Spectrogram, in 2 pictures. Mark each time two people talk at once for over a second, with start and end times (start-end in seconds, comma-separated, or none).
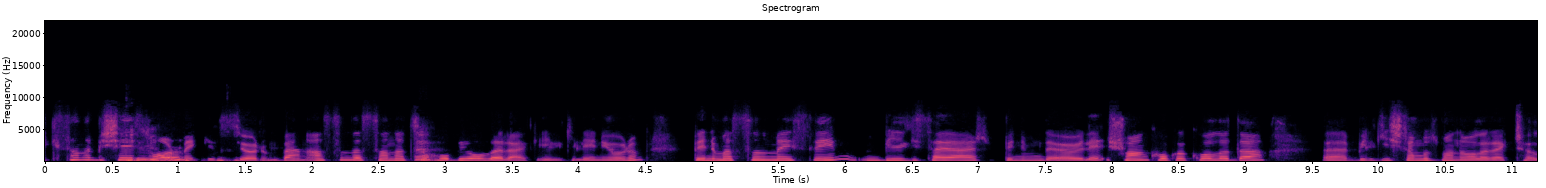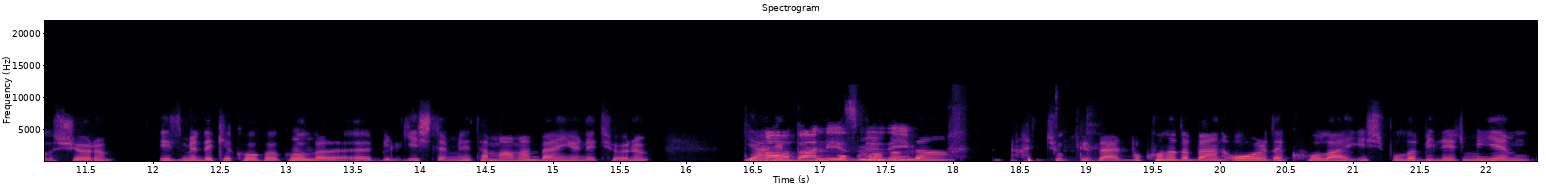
16.6-17.9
